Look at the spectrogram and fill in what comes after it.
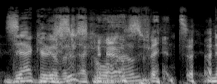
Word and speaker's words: Zakrzewski: Credit to the Washington Post's Kat Zakrzewski. That's pronounced Vanta. – Does it still say it? – Zakrzewski.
